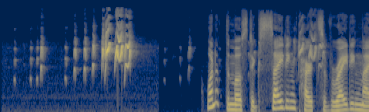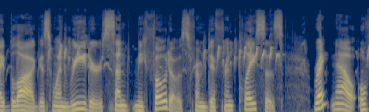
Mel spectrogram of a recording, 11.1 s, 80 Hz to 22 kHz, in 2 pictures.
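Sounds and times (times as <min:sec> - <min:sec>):
Western kingbird calls: 0:00.2 - 0:03.0, 0:04.3 - 0:07.4, 0:08.0 - 0:09.8
speech: 0:03.1 - 0:11.0.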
